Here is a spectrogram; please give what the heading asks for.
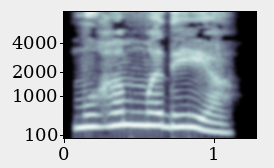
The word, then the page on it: ಮಹಮ್ಮದೀಯ: mahammadīya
